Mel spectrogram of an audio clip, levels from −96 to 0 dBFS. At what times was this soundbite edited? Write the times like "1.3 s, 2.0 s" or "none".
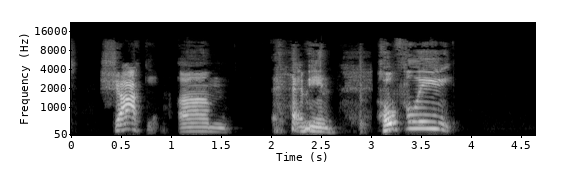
1.0 s, 3.0 s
